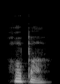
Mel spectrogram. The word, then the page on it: hopper: Australian English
